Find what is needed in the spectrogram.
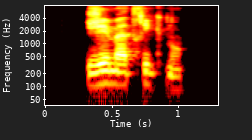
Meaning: gematrically
- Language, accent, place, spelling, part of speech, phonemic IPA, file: French, France, Lyon, gématriquement, adverb, /ʒe.ma.tʁik.mɑ̃/, LL-Q150 (fra)-gématriquement.wav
